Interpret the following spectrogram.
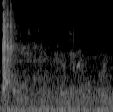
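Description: One sharp knock or clap right at the start, with a short ring after it, then faint steady background noise.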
